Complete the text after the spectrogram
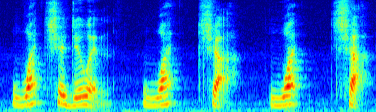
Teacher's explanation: we've cut out completely the word are, and the word you just becomes cha. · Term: CH sound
